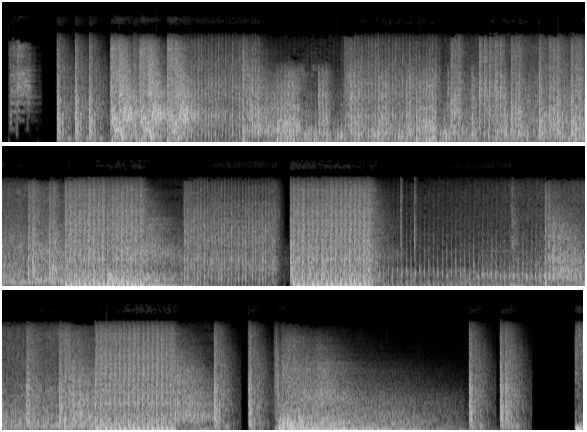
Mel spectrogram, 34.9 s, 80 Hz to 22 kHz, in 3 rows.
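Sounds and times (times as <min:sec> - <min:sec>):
single gunshots: 0:01.1 - 0:03.9, 0:26.8 - 0:29.9, 0:32.6 - 0:34.0
automatic gunfire: 0:01.1 - 0:19.4, 0:22.5 - 0:28.8, 0:32.7 - 0:33.9.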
